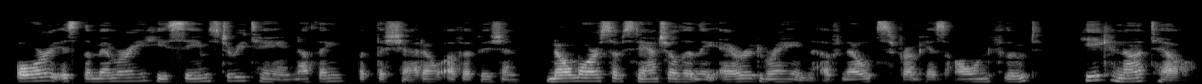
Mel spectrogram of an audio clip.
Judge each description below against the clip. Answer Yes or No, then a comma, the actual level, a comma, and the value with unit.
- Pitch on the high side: No, low, 135 Hz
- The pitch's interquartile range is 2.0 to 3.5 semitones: Yes, average, 3.2 semitones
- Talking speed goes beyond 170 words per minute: No, average, 155 wpm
